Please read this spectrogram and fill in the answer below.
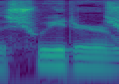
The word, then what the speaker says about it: Schwieter: S-C-H-W-I-E-T-E-R. – Schweitzer. Schweiter. – Schweiter. – Schweiter. – So the German pronunciation of I-E goes to E, E-I goes to I. So if it was E-I-T-E-R, it would be Schweiter, but it's Schweiter. – Because it's I-E.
